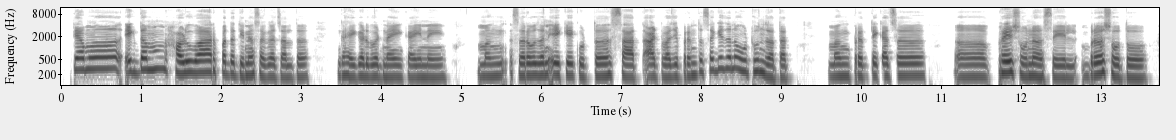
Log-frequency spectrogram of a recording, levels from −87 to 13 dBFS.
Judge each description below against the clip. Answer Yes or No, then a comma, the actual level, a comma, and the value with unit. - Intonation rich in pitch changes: No, average, 3.8 semitones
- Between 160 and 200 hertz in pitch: Yes, high, 190 Hz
